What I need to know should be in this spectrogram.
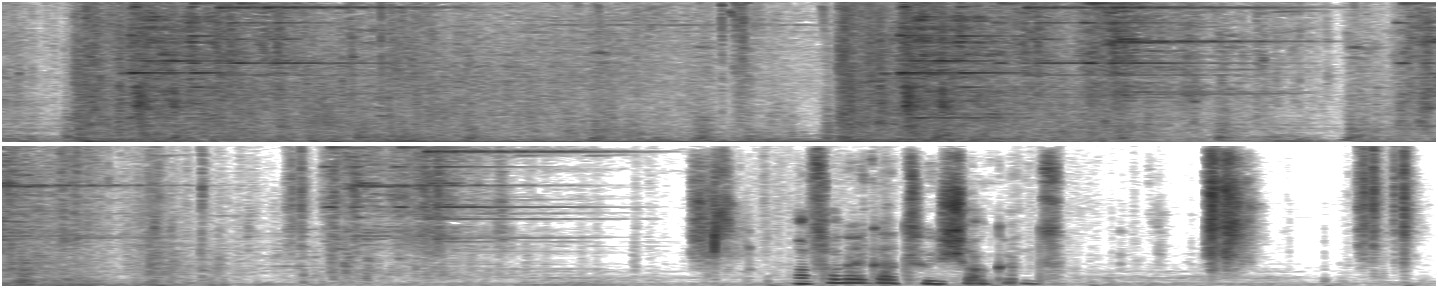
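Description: Gold bars clink and chime as they are picked up.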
